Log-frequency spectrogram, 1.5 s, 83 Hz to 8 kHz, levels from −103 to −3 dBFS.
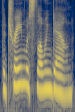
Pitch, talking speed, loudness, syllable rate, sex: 210 Hz, 200 wpm, -17 LUFS, 4.4 syllables/s, female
